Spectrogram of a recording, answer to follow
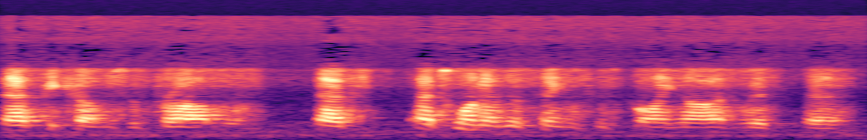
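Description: Speech only: a person talking over a telephone line, the voice thin and narrow-sounding.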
